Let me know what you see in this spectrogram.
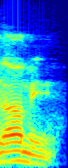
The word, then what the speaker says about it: Fujinami: I can't even say his name. For the Athletics. – Fujinami. – Thank you.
